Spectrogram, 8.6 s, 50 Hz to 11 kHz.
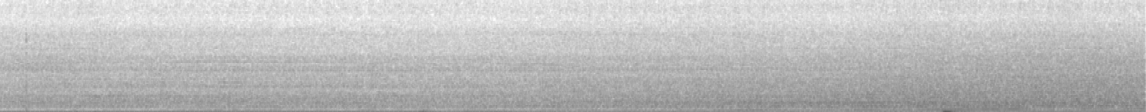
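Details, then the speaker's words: Rebuilt 2022 Chevrolet Blazer after a crash, first start after the motor was reinstalled: fires right up into a steady, even idle with no knocks, ticks or misses under the hiss; engine sounds healthy. "That's a good sign. Yeah, fired right up, eh?"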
